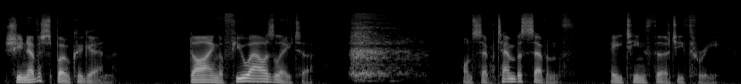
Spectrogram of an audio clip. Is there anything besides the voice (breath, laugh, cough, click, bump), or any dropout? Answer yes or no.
yes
